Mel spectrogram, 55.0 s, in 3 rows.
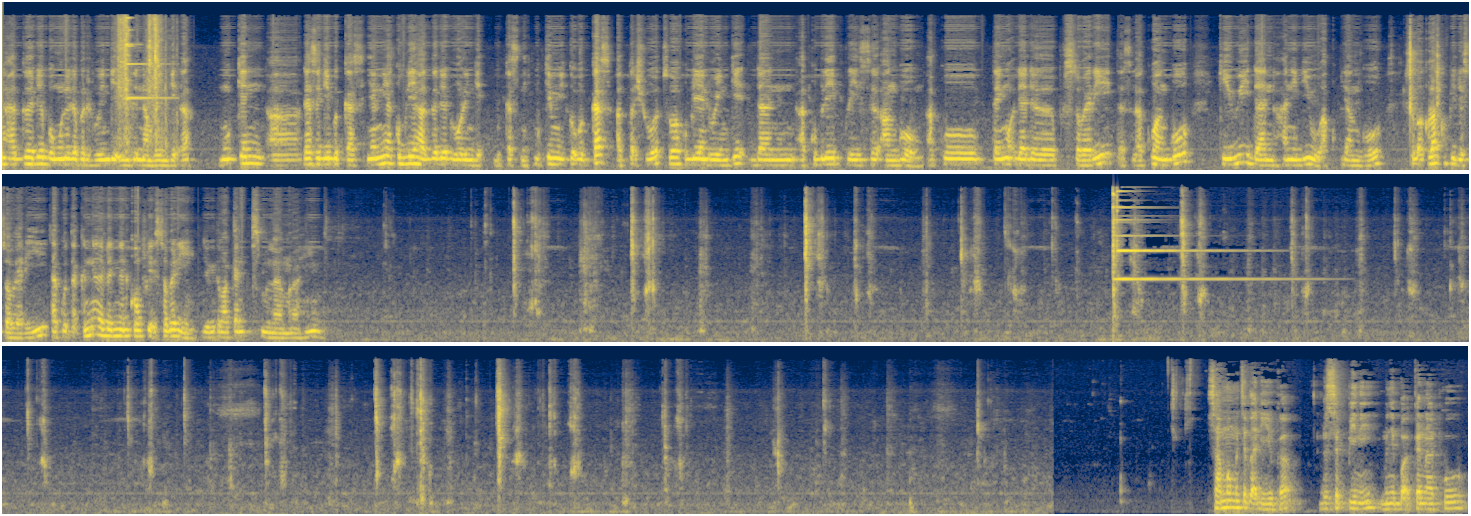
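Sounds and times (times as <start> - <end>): loud ringing ding: 1.5 - 2.2, 32.2 - 35.0
chewing cornflakes: 24.1 - 32.0, 33.9 - 49.2
spoon clicking on ceramic bowl: 32.2 - 34.9.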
